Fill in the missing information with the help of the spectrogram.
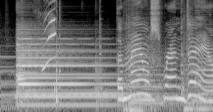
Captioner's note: clock chimes; squeaks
